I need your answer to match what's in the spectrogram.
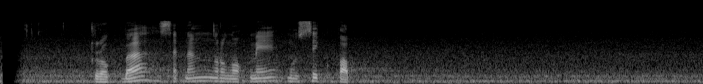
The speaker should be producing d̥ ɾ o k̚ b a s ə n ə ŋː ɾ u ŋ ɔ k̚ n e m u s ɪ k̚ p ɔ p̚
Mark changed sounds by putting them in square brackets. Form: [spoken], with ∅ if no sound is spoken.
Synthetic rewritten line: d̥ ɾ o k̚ b a s ə n ə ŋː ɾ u ŋ ɔ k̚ n e m u s ɪ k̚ p ɔ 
